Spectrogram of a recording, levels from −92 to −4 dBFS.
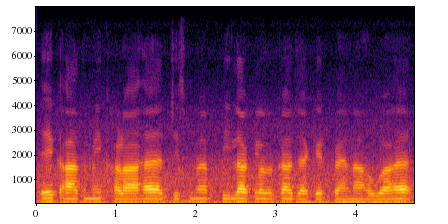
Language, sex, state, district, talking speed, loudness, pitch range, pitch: Hindi, male, Jharkhand, Deoghar, 165 wpm, -19 LUFS, 115-125 Hz, 120 Hz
